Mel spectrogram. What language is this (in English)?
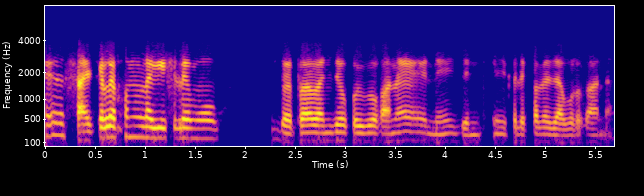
Assamese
